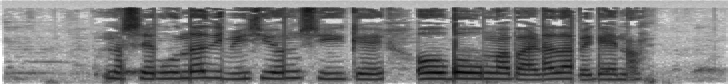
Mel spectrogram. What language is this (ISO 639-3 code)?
glg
